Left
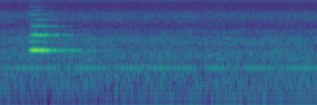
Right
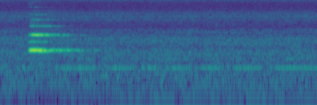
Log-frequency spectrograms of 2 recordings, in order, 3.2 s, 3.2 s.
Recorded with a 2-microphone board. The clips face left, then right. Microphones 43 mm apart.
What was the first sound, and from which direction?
A flute, 40° right (ahead or behind).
